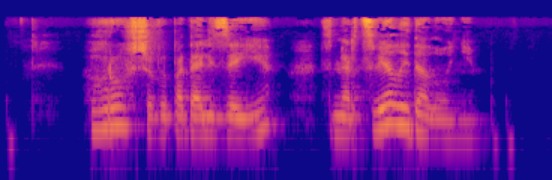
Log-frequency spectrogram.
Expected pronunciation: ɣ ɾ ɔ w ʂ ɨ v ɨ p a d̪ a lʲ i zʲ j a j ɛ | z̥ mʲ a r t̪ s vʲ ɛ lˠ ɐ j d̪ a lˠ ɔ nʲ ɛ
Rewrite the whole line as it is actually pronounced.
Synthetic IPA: ɣ ɾ ɔ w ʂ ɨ v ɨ p a d̪ a lʲ i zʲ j a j ɛ | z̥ mʲ a r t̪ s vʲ ɛ lˠ ɐ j d̪ a lˠ ɔ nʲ i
